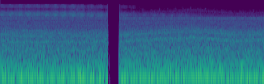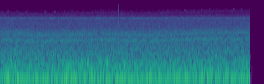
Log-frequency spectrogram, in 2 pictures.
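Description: An armoured vehicle's engine rumbles steadily as it drives along.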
